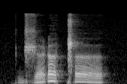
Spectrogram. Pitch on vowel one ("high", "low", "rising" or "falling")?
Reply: rising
